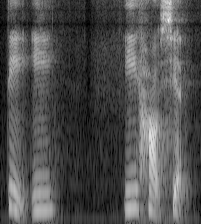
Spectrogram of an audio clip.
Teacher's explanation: When 一 is used as a number, it's the 1st flat tone, as in 1, 2, 3, 4, 第一, 一号线.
